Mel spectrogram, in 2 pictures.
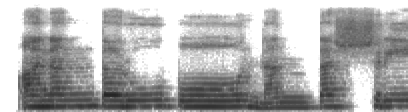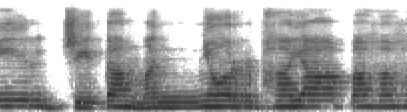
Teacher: Shrir, Jita, Manyur, again Bhayapaha. So Bhaya, before Bhaya, the ra sound will come.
